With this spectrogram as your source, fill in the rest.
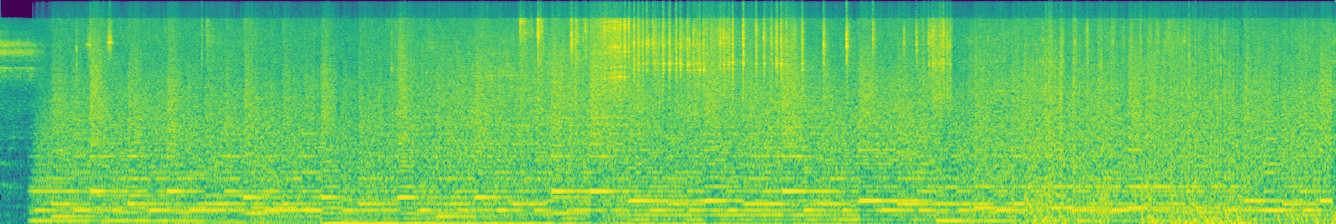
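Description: A motorbike being ridden on the way to a temple, a loud, steady engine drone with layered harmonic hum holding close for the whole stretch, pitch shifting slightly as the ride goes on, with wind noise rising near the end.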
